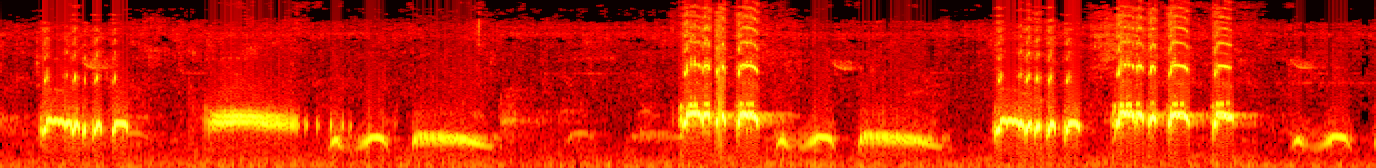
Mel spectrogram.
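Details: Zebra dove cooing as therapy for doves stressed by trapping: mellow low coos and falling notes interleaved with two loud bursts of fast trilled coos with crisp clicks.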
